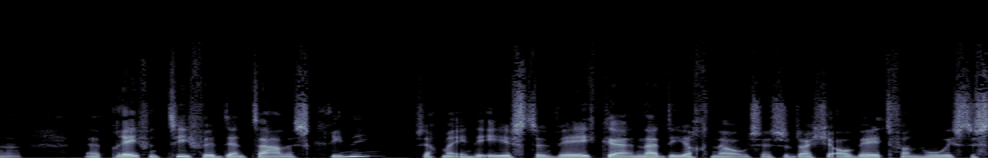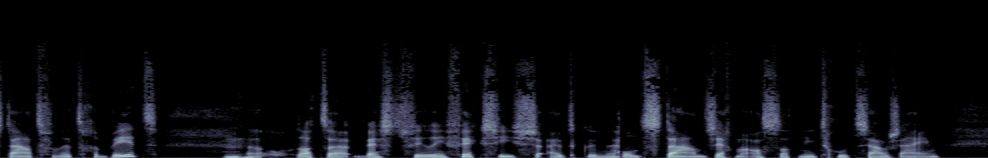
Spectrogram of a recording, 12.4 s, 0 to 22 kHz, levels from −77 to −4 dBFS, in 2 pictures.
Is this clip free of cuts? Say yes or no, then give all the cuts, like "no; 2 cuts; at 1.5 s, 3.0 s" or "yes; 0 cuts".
yes; 0 cuts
